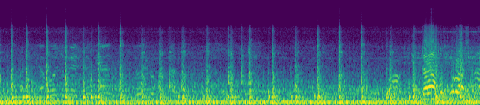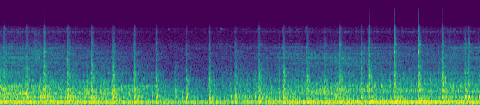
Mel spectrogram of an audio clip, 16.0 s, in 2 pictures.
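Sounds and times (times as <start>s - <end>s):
two-stroke engine idling: 0.0s - 16.0s.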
